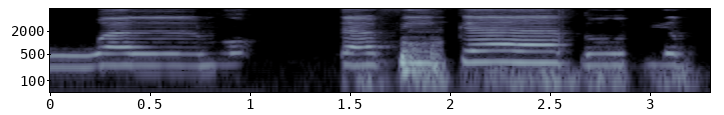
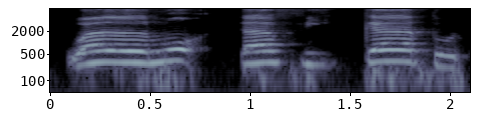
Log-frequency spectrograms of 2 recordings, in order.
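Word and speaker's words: وَالْمُؤْتَفِكَاتُ: Di sini fa-nya dia tidak ada penambahan ya. Jadi tidak panjang. Tadi ibu membacanya wal mu'tafika. Jadi seakan-akan fa-nya itu menjadi 2 harokat ya. Jadi di sini tidak ada ya.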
